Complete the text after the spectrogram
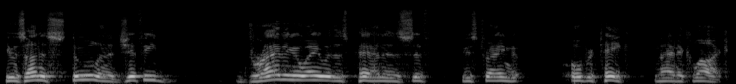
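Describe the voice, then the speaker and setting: A man narrating a storybook tale theatrically, expressive, savouring repetitions and pauses. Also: fairly high pitch. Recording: distant microphone.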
